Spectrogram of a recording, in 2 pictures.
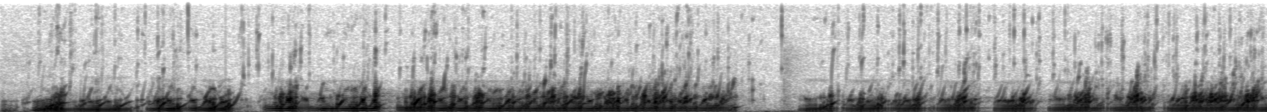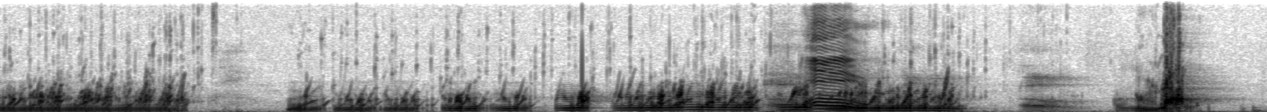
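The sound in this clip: A person gargling to imitate drowning: long, loud, bubbling bursts broken by short pauses, ending in a few squeaky high gurgles.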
